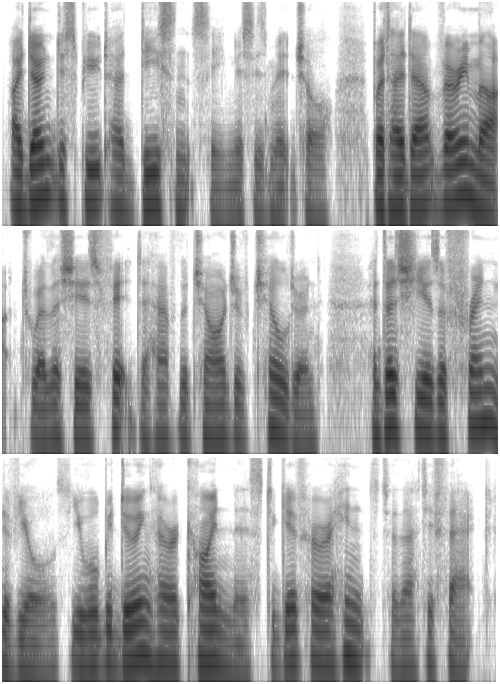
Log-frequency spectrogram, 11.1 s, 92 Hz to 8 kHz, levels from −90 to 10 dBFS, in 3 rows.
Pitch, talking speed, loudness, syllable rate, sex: 120 Hz, 240 wpm, -19 LUFS, 5.4 syllables/s, male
